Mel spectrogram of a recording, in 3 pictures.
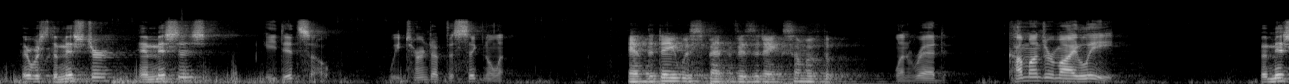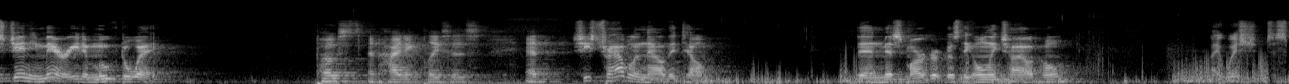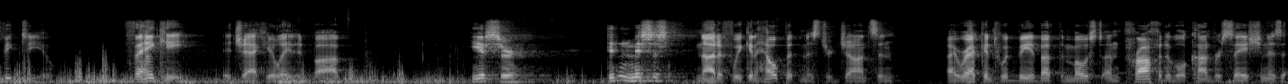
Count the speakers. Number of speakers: three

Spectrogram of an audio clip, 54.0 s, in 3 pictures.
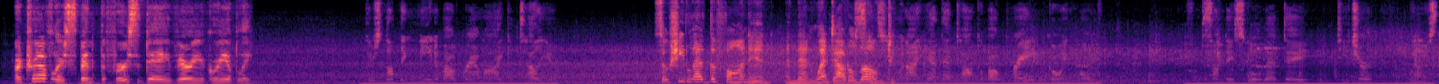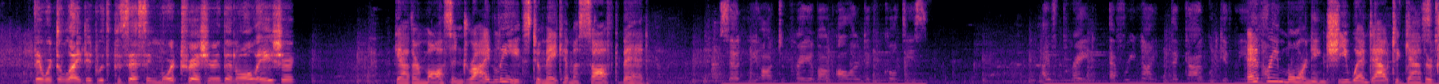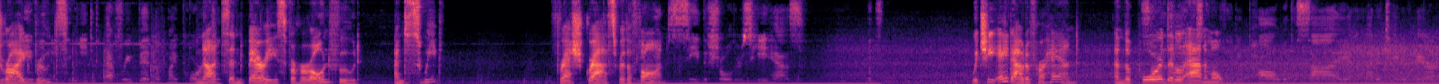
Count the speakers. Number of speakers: three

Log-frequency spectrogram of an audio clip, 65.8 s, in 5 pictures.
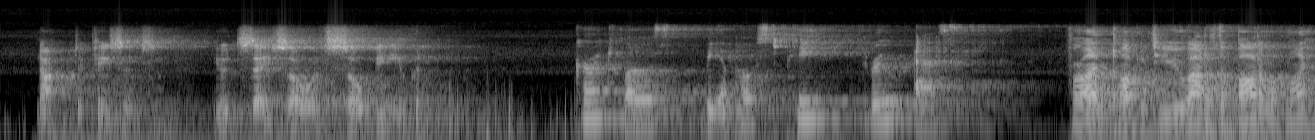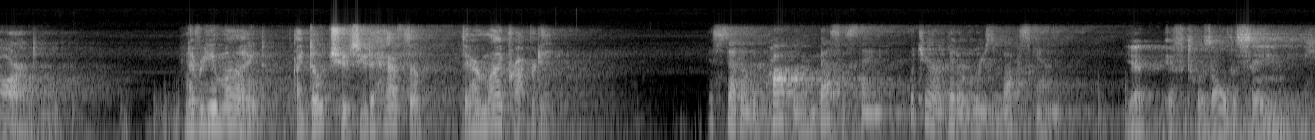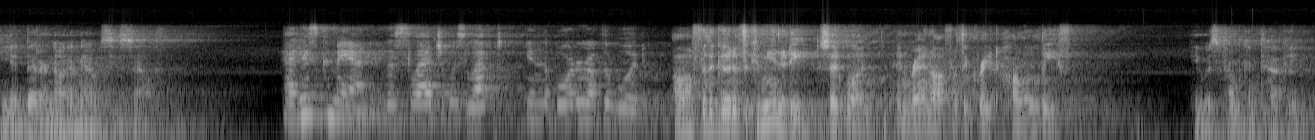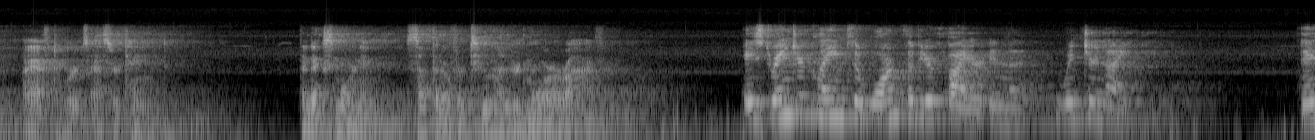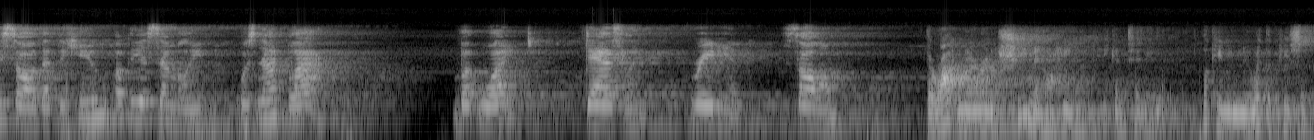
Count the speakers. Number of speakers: seven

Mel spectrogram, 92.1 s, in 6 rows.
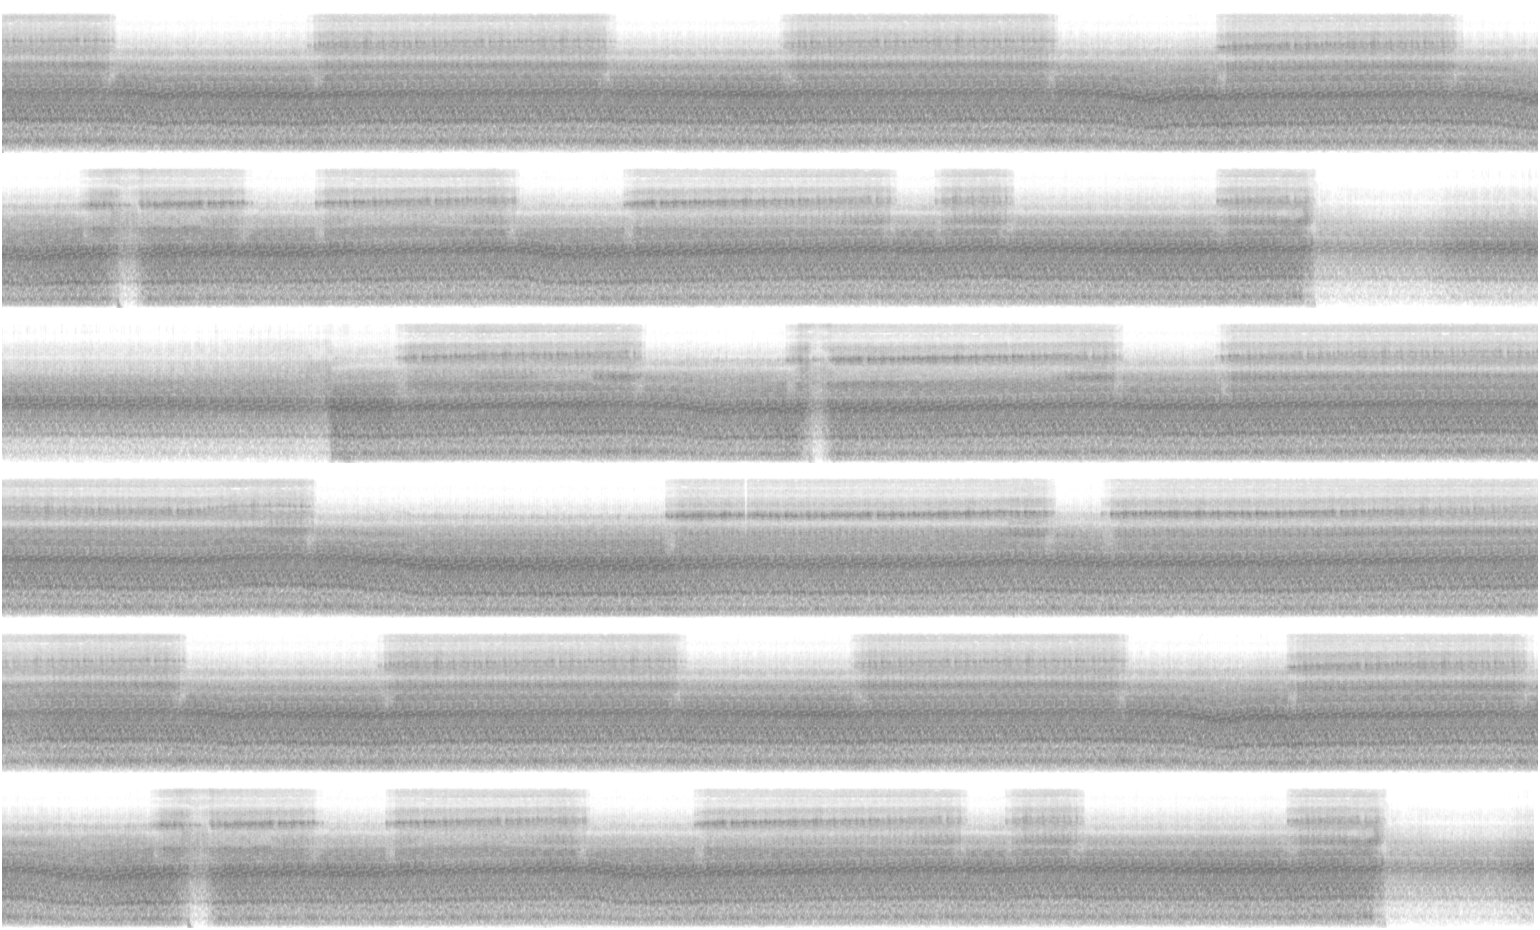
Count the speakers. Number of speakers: zero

